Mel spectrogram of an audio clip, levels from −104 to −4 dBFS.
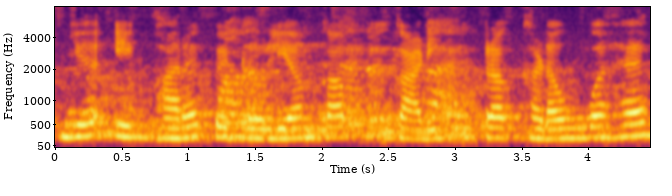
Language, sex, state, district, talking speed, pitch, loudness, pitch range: Hindi, female, Chhattisgarh, Raipur, 135 wpm, 225 Hz, -13 LUFS, 210-240 Hz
